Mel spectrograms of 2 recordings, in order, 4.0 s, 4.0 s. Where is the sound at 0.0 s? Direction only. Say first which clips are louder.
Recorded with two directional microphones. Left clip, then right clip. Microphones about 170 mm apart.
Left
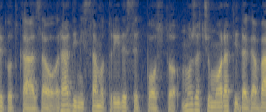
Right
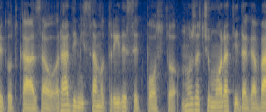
Right 6 dB; 15° right (ahead or behind).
